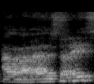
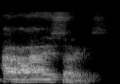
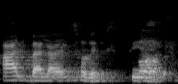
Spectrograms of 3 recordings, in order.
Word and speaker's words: Albalat dels Sorells: Sí, pero a eh recuerda que no es en Albaladel Soris, sino a Albalá del Solis. Se pronuncia a Albala del Solis.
